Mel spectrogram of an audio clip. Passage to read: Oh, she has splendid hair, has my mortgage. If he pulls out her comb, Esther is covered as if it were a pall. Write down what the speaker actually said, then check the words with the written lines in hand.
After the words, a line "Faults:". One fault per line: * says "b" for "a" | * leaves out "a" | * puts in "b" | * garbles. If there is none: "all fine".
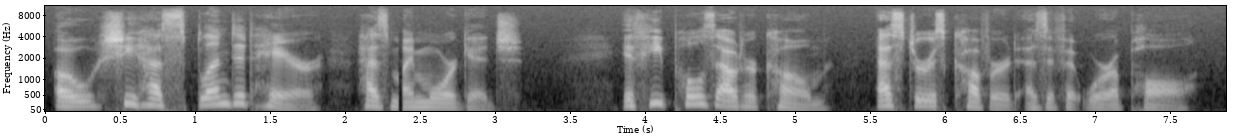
Oh, she has splendid hair, has my mortgage. If he pulls out her comb, Esther is covered as if it were a pall.
Faults:
all fine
